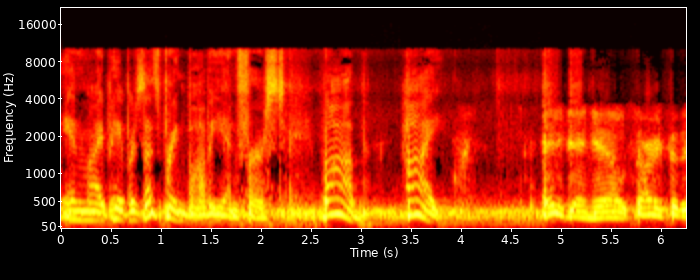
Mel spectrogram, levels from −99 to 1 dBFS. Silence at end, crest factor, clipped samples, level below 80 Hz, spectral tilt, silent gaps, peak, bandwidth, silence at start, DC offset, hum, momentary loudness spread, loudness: 0 s; 18 dB; under 0.1%; -56 dBFS; -4.5 dB/octave; none; -2 dBFS; 10.5 kHz; 0 s; under 0.1%; none; 9 LU; -21 LUFS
